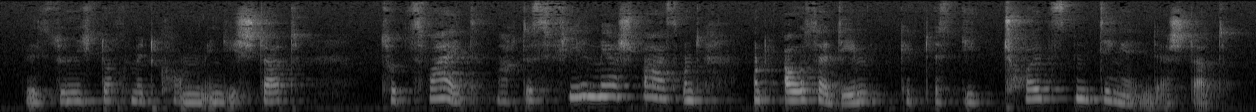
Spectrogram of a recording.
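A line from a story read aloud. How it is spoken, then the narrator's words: Whisper. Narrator (German): flüstert er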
